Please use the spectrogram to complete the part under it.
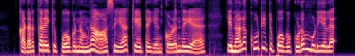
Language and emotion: Tamil, sad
